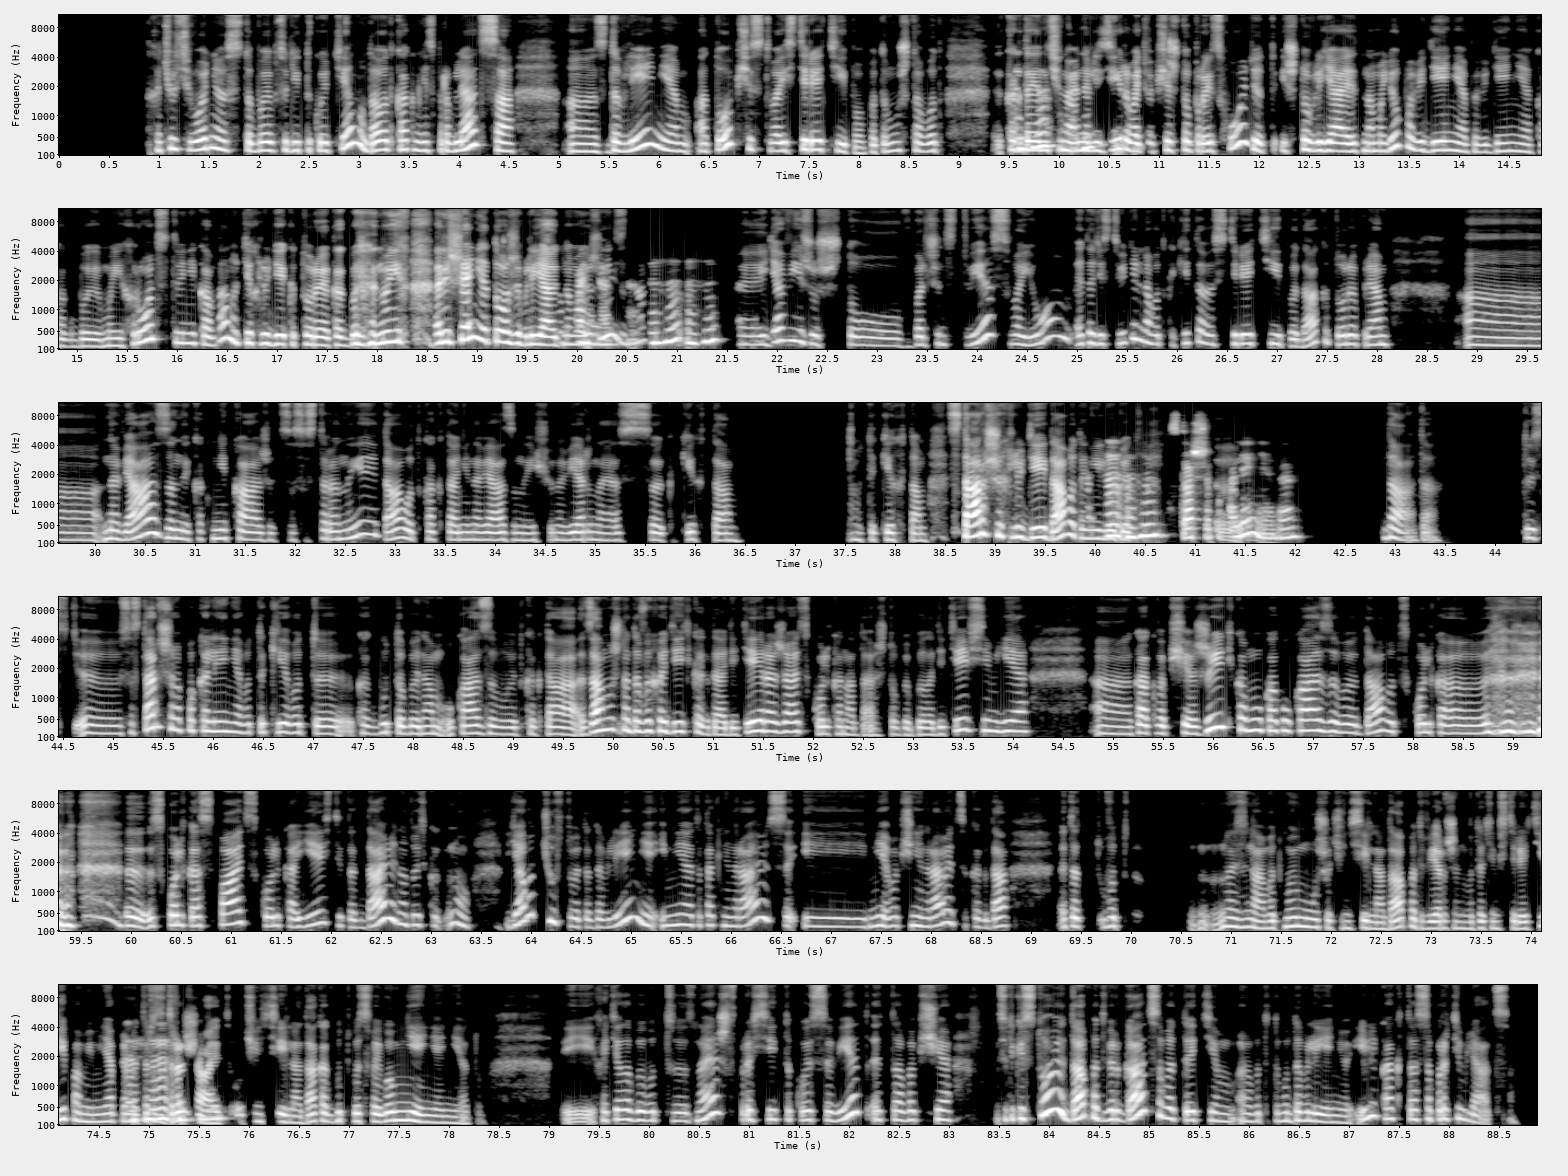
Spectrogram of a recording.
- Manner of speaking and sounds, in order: chuckle; chuckle
- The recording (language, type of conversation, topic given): Russian, advice, Как справляться с давлением со стороны общества и стереотипов?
